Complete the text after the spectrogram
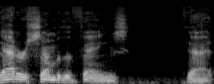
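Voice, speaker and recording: A man's fairly low voice, dark and mellow, at a fairly slow pace with fairly even intonation. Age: 70s. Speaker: retiree YouTuber giving money tips. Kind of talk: casual talking-head advice video. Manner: halting with many fillers.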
